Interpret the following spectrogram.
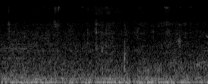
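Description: Steady low rumble of outdoor street noise and wind on a handheld microphone, with a constant low hum underneath and faint light ticks.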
